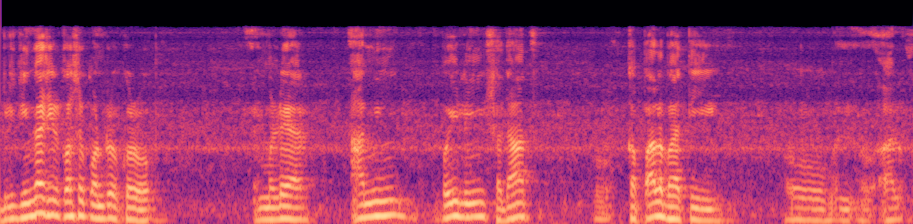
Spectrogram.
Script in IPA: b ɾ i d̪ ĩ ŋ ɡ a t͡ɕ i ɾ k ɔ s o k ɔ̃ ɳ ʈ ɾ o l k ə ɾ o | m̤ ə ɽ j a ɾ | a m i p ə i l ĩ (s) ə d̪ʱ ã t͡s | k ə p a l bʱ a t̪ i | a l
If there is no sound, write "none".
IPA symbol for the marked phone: s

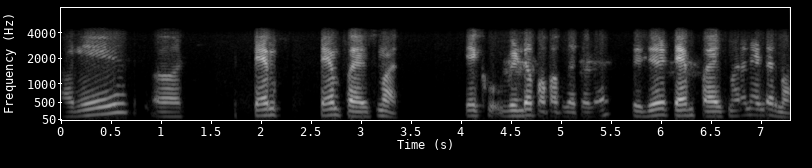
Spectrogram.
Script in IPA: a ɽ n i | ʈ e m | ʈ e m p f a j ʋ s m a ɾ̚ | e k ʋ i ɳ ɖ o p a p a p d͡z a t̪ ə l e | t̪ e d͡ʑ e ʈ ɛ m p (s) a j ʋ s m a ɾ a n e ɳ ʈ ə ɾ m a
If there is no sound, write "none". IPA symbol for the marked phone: f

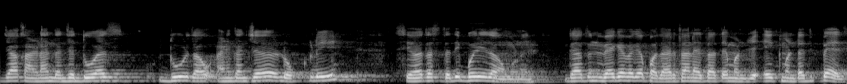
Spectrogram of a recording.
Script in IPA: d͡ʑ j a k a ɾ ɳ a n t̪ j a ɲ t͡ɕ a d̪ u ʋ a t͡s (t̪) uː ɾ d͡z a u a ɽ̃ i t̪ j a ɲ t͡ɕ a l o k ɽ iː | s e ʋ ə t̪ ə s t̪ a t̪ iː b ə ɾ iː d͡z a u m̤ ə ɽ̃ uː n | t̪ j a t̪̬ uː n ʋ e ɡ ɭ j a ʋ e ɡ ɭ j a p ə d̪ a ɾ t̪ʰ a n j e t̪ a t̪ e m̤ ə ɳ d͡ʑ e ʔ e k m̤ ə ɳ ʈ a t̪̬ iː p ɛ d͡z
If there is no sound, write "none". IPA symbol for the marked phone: d̪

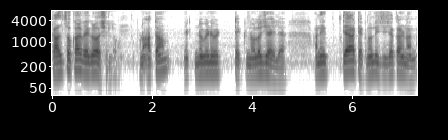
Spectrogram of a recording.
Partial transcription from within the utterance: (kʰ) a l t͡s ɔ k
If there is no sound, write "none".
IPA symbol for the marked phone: k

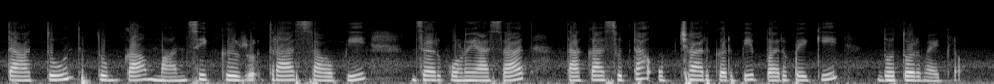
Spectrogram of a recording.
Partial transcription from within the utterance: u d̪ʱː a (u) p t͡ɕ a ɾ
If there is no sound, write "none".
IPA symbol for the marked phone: u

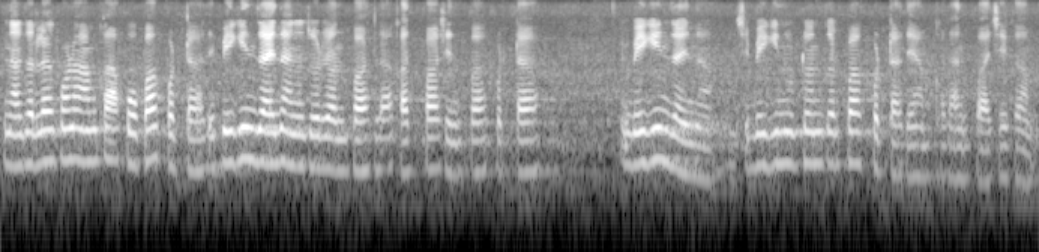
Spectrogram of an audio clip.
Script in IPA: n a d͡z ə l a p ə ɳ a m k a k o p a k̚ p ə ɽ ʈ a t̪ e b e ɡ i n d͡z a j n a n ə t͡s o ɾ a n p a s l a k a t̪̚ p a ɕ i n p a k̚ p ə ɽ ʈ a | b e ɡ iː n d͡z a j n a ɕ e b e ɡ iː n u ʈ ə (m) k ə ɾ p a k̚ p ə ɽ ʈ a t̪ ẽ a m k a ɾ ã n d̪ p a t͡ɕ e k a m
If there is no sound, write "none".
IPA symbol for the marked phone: n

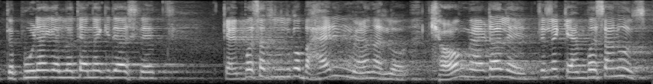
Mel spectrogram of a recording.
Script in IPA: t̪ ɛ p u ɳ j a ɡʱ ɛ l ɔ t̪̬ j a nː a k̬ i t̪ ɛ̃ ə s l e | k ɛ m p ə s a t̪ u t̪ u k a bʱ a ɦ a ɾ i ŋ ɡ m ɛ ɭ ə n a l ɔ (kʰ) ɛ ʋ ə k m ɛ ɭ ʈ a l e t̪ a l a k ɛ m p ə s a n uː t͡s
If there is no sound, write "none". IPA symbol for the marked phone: kʰ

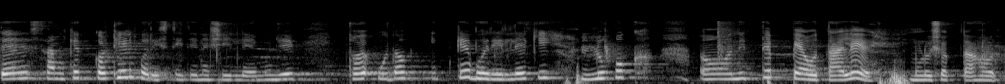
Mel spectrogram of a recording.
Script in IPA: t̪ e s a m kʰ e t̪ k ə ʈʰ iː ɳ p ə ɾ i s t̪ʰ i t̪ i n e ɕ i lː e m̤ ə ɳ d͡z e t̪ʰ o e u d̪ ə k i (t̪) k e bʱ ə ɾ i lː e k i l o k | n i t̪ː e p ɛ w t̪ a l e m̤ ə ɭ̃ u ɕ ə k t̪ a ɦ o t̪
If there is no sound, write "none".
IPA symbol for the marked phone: t̪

